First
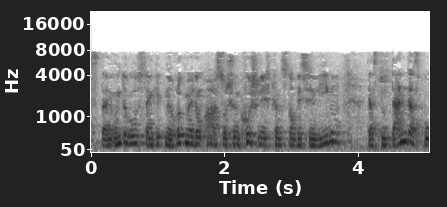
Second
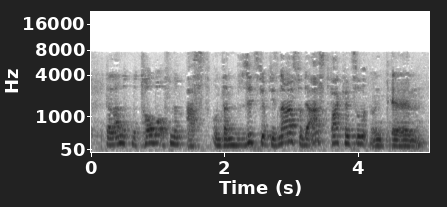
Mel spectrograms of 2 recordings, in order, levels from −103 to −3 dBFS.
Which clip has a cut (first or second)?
second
